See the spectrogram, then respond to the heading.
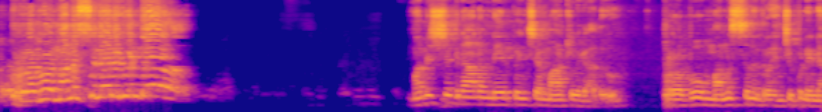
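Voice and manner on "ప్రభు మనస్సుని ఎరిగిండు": high, ringing shout of the phrase; say it loud. Shown as a demonstration. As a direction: belt it out for the whole church. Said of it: "మెల్లిగా కాదు, వాళ్ళకి అర్థమయ్యేటట్టు చెప్పండి".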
